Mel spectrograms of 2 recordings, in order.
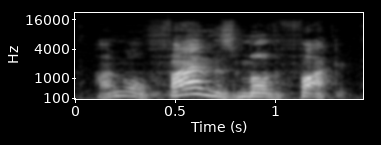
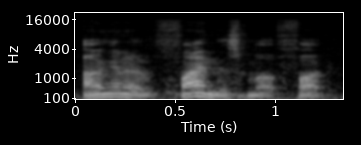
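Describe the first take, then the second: First: Said again with more push; louder repeat. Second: Said in the usual way. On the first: Real, not acted. Streamer searching online, firmer repeat.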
